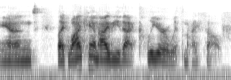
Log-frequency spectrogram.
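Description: In an American accent, a man speaks at a fairly slow pace with medium pitch. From US South, New Orleans. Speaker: actor and TV writer-director. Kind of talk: casual interview. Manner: halting, many false starts.

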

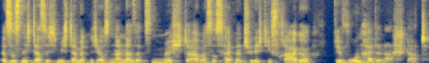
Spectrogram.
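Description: Speaking very fast, a woman uses a fairly high pitch and a dark, mellow tone, her intonation monotone and flat. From Potsdam, eastern Germany. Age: 20s. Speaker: dog owner. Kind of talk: casual interview.

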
